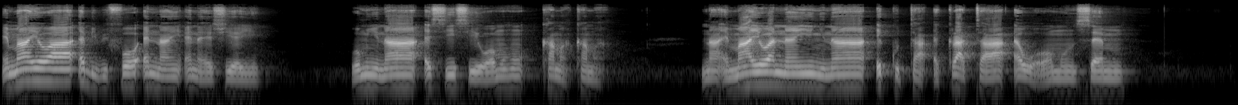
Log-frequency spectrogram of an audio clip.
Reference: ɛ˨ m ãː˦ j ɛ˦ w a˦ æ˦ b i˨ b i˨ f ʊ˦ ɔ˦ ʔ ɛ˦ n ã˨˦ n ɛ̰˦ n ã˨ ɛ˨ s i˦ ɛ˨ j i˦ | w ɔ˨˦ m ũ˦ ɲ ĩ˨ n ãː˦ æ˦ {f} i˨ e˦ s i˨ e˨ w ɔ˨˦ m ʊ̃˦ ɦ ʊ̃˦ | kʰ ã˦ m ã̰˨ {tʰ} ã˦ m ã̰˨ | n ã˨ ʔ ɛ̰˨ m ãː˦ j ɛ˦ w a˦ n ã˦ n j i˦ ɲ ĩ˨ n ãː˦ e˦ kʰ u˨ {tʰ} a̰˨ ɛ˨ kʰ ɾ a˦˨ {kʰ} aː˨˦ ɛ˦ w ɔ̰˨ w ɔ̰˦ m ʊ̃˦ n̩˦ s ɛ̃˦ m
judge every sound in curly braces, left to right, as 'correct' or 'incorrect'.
incorrect: s, incorrect: kʰ, correct, incorrect: tʰ

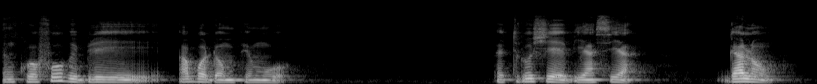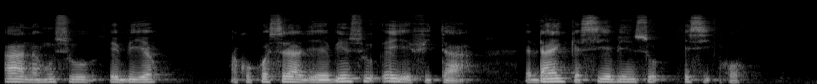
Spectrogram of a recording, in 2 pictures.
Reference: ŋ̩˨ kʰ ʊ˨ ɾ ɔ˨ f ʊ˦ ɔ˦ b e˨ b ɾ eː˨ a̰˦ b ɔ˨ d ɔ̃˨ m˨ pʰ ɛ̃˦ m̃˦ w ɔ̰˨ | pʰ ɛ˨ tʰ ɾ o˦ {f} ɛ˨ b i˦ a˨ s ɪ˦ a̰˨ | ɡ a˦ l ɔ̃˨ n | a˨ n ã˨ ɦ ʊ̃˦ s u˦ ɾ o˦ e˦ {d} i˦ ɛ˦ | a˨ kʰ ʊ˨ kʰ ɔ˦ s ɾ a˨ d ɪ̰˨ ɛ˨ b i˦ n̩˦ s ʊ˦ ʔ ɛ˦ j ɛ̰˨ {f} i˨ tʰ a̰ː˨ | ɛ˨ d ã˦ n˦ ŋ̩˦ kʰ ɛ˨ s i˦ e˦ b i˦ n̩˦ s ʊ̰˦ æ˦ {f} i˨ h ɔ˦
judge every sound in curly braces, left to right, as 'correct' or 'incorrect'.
incorrect: ɕ, incorrect: b, correct, incorrect: s

